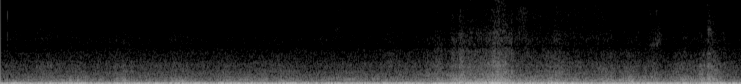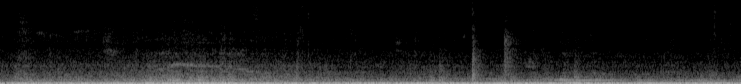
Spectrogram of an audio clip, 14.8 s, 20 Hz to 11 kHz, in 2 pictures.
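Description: JR West 521 series electric train running on the Hokuriku Main Line, heard on board: a steady low rumble of wheels on rail with a few sharp clicks. Near the end a thin whine comes in and slowly falls in pitch.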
